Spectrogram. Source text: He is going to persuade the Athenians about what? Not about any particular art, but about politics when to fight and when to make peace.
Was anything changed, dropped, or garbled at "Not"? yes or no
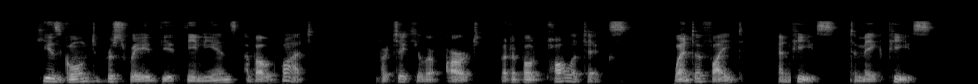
yes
